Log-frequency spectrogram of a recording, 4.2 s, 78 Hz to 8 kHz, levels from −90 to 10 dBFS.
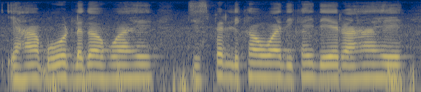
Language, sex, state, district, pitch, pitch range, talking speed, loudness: Hindi, male, Uttar Pradesh, Lalitpur, 155 Hz, 150-160 Hz, 185 wpm, -17 LUFS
